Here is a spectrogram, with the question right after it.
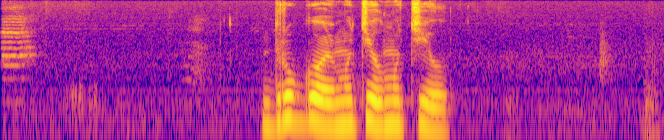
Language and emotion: Russian, neutral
